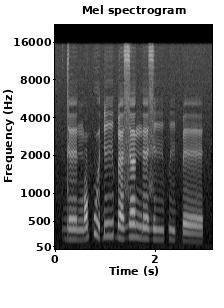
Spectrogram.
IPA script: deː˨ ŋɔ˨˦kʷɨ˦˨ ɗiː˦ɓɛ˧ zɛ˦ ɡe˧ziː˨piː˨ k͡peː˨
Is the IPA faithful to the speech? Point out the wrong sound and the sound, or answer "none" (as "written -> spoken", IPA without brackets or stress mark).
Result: ɡ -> ŋ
